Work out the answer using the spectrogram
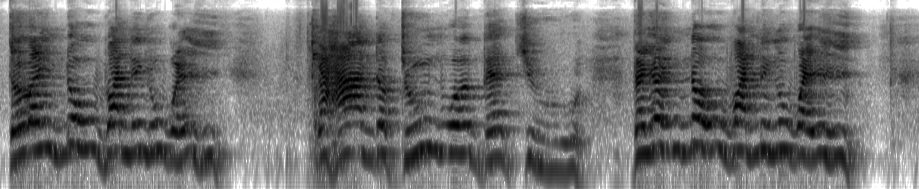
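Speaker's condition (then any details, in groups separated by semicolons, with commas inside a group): Cerebral palsy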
